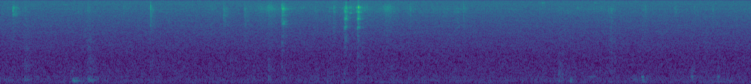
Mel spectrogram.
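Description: A small dog shuffles about inside a crate, with soft knocks and scrapes.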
